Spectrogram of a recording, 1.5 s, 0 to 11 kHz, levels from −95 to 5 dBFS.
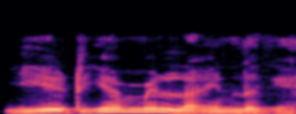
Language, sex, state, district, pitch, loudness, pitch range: Hindi, female, Bihar, Araria, 230 Hz, -12 LUFS, 205-275 Hz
